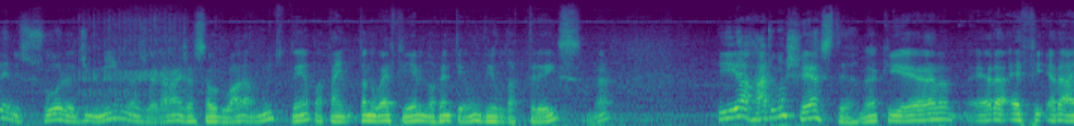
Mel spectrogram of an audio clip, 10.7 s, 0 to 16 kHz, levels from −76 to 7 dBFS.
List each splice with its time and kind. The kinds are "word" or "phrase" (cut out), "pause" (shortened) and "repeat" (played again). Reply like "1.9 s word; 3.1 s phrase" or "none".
none

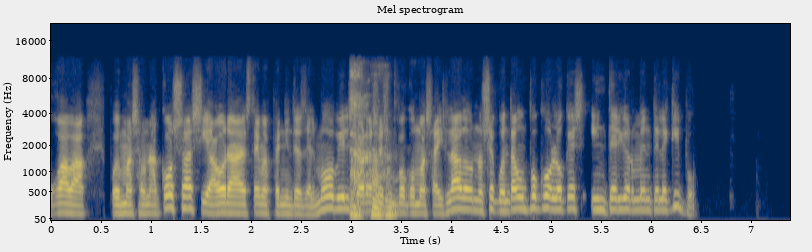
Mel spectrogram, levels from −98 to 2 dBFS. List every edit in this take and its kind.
none

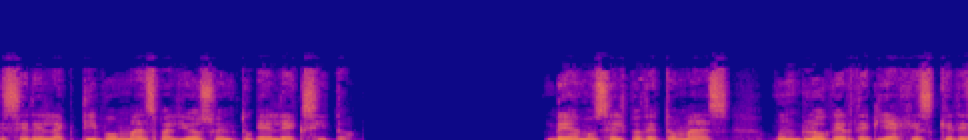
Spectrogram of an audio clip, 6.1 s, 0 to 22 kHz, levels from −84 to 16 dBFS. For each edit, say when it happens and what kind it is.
1.6 s phrase; 3.9 s word

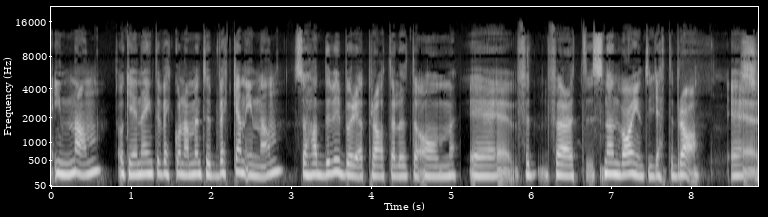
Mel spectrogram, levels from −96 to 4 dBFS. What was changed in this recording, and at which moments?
5.1 s pause

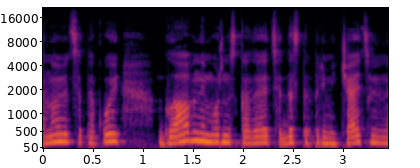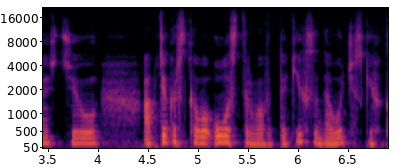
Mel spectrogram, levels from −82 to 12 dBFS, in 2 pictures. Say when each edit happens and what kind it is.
5.7 s phrase

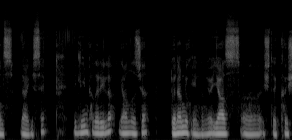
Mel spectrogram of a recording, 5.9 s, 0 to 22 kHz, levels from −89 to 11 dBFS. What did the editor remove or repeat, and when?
2.3 s word; 3.8 s word

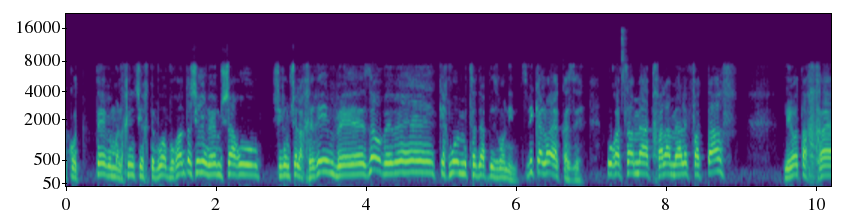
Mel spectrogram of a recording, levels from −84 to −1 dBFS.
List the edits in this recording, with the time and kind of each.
none

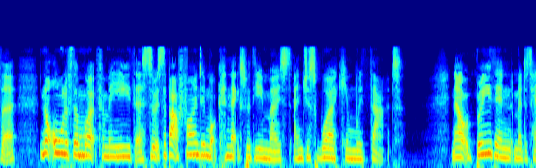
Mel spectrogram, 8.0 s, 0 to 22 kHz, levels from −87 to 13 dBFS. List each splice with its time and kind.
none

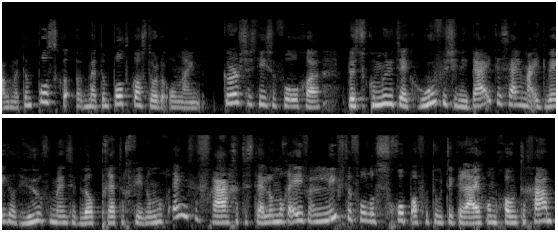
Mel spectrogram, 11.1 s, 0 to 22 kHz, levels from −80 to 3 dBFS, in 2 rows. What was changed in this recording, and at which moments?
3.3 s pause

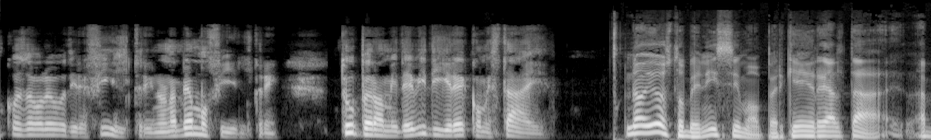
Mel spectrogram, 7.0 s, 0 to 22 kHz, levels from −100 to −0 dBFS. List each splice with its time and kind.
2.4 s pause

